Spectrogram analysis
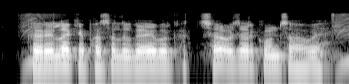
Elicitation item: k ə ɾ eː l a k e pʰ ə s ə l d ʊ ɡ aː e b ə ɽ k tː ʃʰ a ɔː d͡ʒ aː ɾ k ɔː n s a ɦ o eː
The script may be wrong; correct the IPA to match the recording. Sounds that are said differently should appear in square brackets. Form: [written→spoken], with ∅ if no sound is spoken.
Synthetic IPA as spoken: k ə ɾ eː l a k e pʰ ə s ə l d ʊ ɡ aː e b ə [ɽ→ɾ] k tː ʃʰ a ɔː d͡ʒ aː ɾ k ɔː n s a ɦ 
